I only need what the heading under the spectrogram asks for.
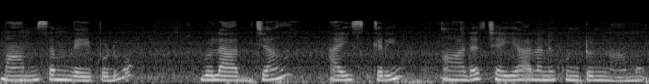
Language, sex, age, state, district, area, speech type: Telugu, female, 30-45, Andhra Pradesh, Guntur, urban, spontaneous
